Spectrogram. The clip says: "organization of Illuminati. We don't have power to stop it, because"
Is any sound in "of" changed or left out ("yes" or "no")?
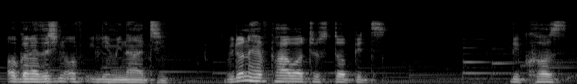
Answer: yes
